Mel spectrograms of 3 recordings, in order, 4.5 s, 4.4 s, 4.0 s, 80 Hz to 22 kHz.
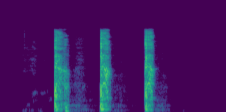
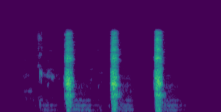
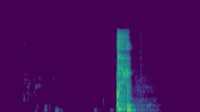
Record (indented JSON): {
  "three_cough_length": "4.5 s",
  "three_cough_amplitude": 30792,
  "three_cough_signal_mean_std_ratio": 0.27,
  "exhalation_length": "4.4 s",
  "exhalation_amplitude": 21675,
  "exhalation_signal_mean_std_ratio": 0.24,
  "cough_length": "4.0 s",
  "cough_amplitude": 28618,
  "cough_signal_mean_std_ratio": 0.2,
  "survey_phase": "beta (2021-08-13 to 2022-03-07)",
  "age": "18-44",
  "gender": "Male",
  "wearing_mask": "No",
  "symptom_none": true,
  "smoker_status": "Never smoked",
  "respiratory_condition_asthma": false,
  "respiratory_condition_other": false,
  "recruitment_source": "REACT",
  "submission_delay": "2 days",
  "covid_test_result": "Negative",
  "covid_test_method": "RT-qPCR",
  "influenza_a_test_result": "Negative",
  "influenza_b_test_result": "Negative"
}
